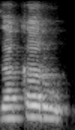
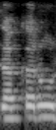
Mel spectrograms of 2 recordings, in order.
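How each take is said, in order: First: The k sound is held long and doubled. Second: The k sound is short and single. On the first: The speaker calls it right. "there's a shadda over there" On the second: The speaker calls it wrong. "Don't say zakaru"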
